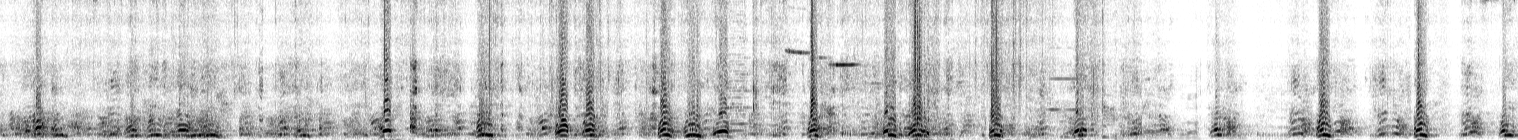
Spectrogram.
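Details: Twelve Šarplaninac dogs of Vujanski origin, kept at a kennel in Jasika near Kruševac, in a continuous, tangled chorus of deep barks, yips and whining from several animals, with barely a pause throughout.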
